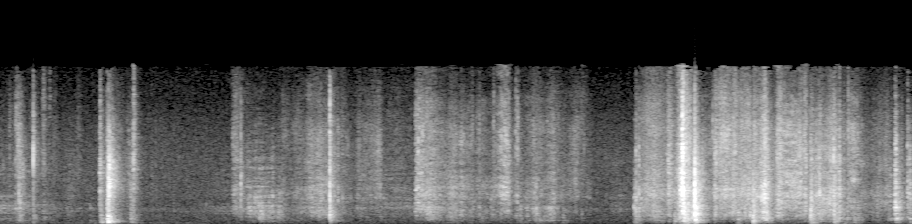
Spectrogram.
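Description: Bagged comic books and a cardboard shipping box being handled: a sharp knock about a second in, then rustling and scraping of plastic sleeves and cardboard, loudest over the last three seconds.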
